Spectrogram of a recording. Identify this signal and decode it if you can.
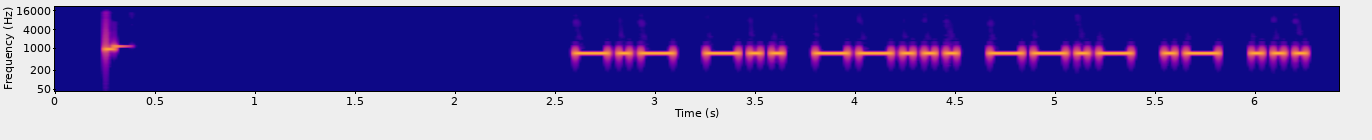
Morse code, heard as a keyed tone, about 22 wpm, 700 Hz. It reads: KD7QAS
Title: USA Call Signs - 6 Characters - 22wpm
